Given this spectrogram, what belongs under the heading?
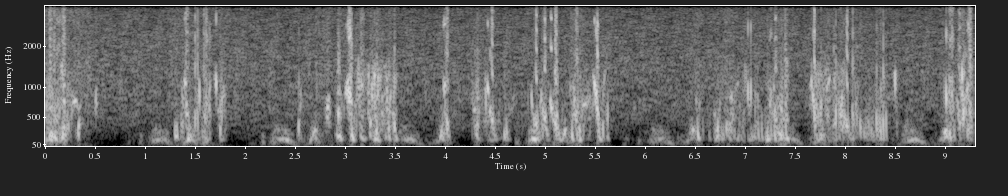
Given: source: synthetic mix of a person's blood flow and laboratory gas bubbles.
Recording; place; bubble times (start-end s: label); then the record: Doppler ultrasound of blood flow; precordium
0.02-0.56 s: bubbles
1.28-1.84 s: bubbles
2.53-2.62 s: bubbles
2.71-3.58 s: bubbles
3.95-4.09 s: bubbles
4.27-4.69 s: bubbles
4.84-5.20 s: bubbles
5.24-5.69 s: bubbles
6.50-7.50 s: bubbles
7.64-8.46 s: bubbles
8.48-8.57 s: bubbles
9.00-9.31 s: bubbles
From the record:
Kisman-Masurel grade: 333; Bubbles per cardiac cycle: rolling drumbeat, 9 or more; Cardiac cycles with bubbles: 50 to 99%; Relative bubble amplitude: loud (0.450 to 0.775); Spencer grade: 3 (all of the cardiac periods contain showers or single bubble signals, but not dominating or overriding the cardiac motion signals); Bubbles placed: anywhere in the cardiac cycle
